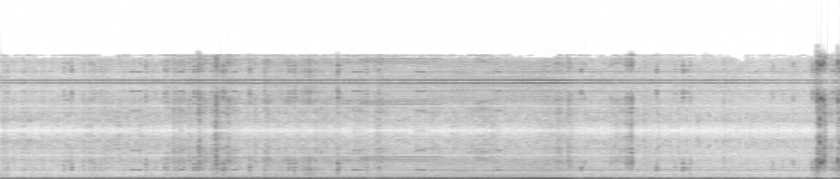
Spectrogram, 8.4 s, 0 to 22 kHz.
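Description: Holden VY SS's 5.7-litre LS1 V8 heard from inside the cabin while cruising, a steady low engine drone that swells louder about five seconds in and eases back about a second later.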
